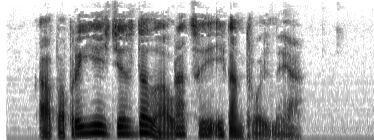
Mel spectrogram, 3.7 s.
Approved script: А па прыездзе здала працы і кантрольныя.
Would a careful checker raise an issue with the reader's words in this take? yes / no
no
